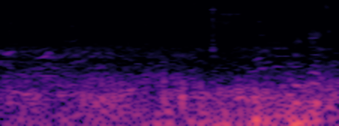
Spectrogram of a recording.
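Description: Passersby talking in a crowd, with footsteps on wet stone paving and a low rumble of the open square.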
